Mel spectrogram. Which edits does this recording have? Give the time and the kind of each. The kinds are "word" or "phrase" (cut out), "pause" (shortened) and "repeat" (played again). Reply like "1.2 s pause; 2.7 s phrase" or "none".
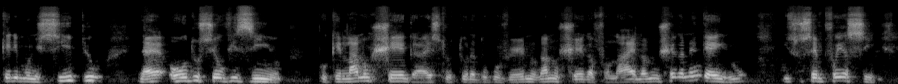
none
